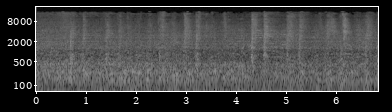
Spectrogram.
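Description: Sagano Romantic Train cars running along the track, heard from on board: a steady low rumble of wheels on rail with frequent sharp clicks and knocks scattered through it.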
